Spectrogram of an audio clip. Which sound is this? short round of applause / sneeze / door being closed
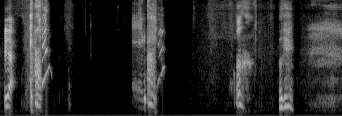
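sneeze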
